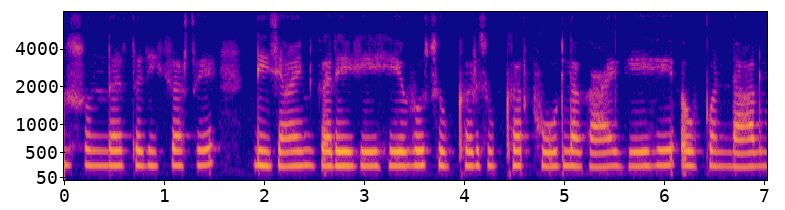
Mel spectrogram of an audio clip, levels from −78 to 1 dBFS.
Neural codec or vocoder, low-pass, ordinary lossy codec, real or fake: none; none; none; real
